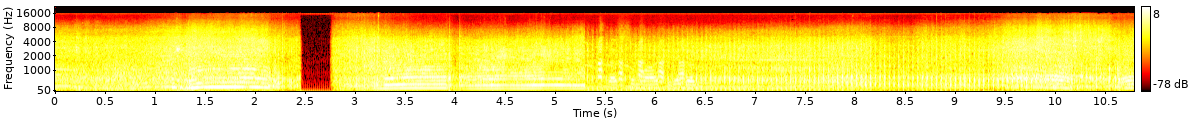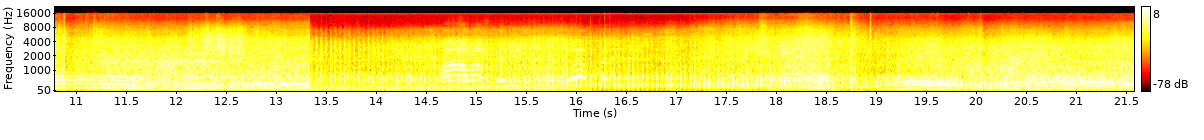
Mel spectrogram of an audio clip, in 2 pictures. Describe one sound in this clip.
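Gravel sprays and crunches under the tyres of passing rally cars.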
